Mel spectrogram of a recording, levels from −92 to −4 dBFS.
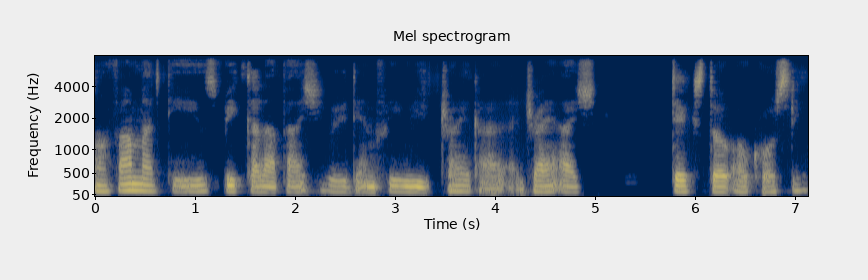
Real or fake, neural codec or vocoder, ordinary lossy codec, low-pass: fake; codec, 16 kHz, 0.5 kbps, X-Codec, WavLM features, trained on Multilingual LibriSpeech; none; 7.2 kHz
